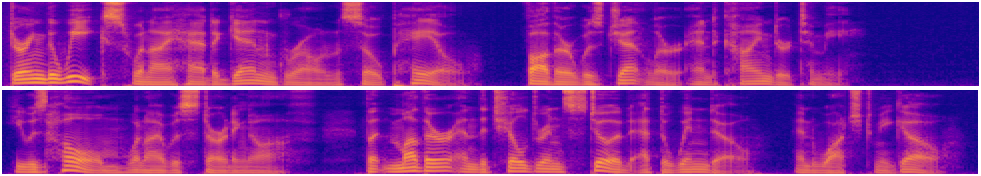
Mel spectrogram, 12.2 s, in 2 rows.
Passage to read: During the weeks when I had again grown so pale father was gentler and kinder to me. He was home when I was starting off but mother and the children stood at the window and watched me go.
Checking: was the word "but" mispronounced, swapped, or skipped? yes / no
no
